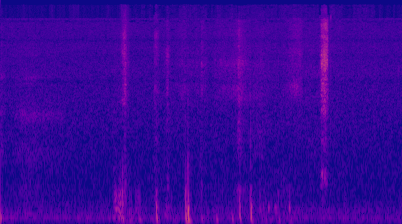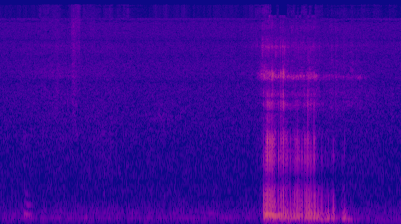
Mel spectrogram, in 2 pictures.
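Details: Luigi, a male Maltese dog, asleep indoors after his bath and snoring loudly: a run of short, low snorts with a few sharper clicks, then a longer, louder rasping breath near the end.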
